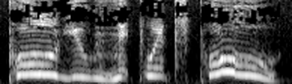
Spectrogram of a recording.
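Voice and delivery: high, drawn-out shouted order; slow high yell, climbing; urgent command. A narrator's reading. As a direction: heave them along with your voice. Boss urging helpers to pull.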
